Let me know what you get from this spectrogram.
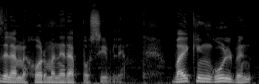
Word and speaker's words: Vikingulven: Concuerdo contigo y ahora sí, pues no alarguemos más el asunto, iniciemos con la película Viking Gulben. Así es como la pronuncian en Noruega al parecer,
